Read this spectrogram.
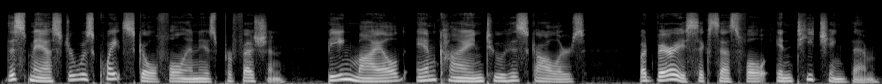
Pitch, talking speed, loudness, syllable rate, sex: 160 Hz, 145 wpm, -19 LUFS, 4.1 syllables/s, female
